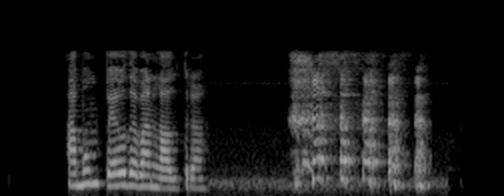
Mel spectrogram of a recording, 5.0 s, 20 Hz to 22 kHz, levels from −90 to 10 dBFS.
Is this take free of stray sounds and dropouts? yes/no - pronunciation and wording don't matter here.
no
